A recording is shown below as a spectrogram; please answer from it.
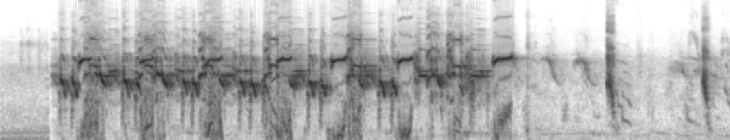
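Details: Black francolin, known locally as Sindhi black pheasant and kept for sale, described as calling all day; a run of loud, harsh, squawking notes repeated rapidly for about five seconds, then a few fainter scattered chirps.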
